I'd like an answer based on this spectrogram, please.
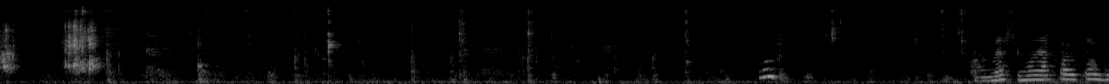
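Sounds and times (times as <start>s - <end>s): chewing: 1.9s - 9.9s.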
